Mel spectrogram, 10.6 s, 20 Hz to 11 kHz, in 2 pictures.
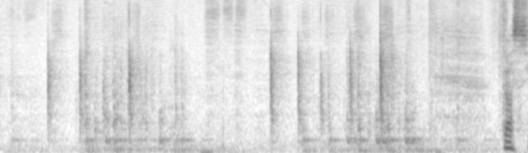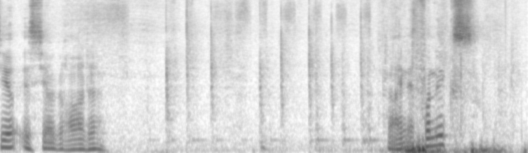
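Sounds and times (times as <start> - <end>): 
handwriting strokes scratching out a mathematical note: 0.0 - 4.4, 6.3 - 9.2
speech: 5.0 - 6.4, 9.2 - 10.1.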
